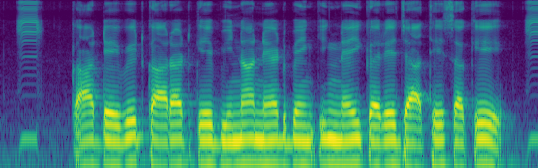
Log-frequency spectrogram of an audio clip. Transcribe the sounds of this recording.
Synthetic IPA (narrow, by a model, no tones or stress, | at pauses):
kaːɖeːʋɪɖkaːɾəʈkebɪnaneːɖbɛ̃ːŋkɪ̃ŋɡnɐikəɾed͡ʒaːt̪esɐkeː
